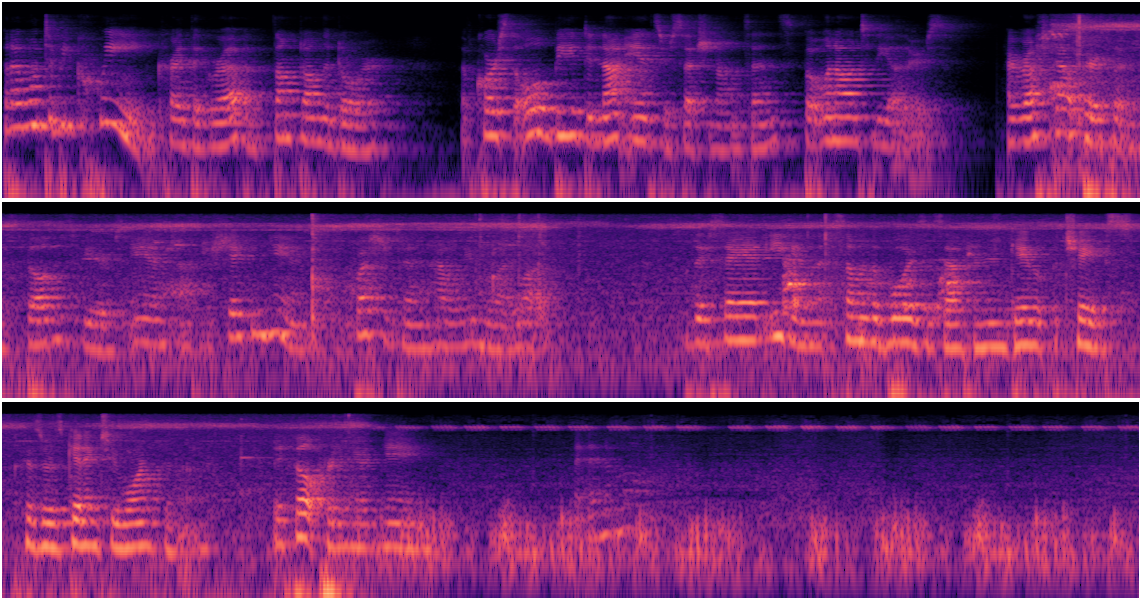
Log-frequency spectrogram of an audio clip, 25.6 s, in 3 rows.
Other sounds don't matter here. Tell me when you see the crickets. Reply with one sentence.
You can hear the crickets from 7.8 to 25.5 s.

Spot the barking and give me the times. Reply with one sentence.
You can hear the barking from 14.3 to 15.8 s.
